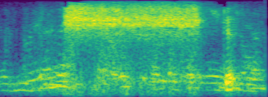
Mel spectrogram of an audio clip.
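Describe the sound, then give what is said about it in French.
A steady, bright static hiss from a television switched on with no channel tuned in swells in and holds for over a second, surrounded by bits of speech before and after. “Quand vous allumez une télé et qu'il n'y a pas encore de chaîne branchée, vous voyez comme de la...”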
